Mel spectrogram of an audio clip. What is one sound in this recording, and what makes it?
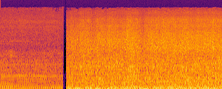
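Wind rushes loudly past a fast-moving motorcycle.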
